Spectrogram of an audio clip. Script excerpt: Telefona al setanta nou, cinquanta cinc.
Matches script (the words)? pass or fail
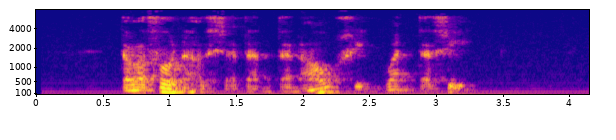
pass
